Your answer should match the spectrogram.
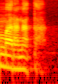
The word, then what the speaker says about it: maranata: en español se pronuncia maranata.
